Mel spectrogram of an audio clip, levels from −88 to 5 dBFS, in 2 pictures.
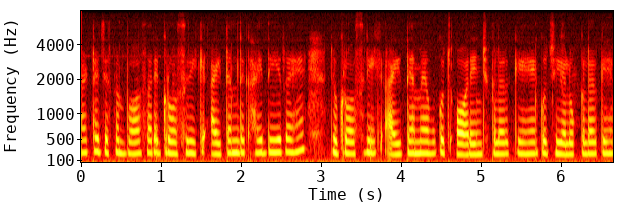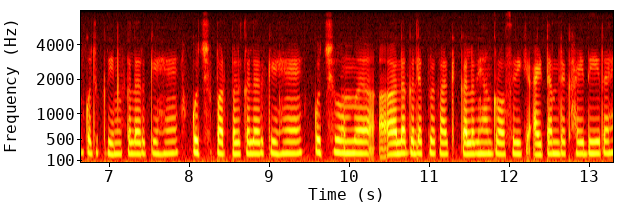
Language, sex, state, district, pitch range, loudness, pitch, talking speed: Hindi, female, Bihar, Muzaffarpur, 220-240 Hz, -18 LUFS, 225 Hz, 235 wpm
